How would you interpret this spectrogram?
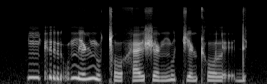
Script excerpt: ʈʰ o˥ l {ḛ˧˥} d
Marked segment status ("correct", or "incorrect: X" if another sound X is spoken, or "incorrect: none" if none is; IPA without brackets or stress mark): correct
